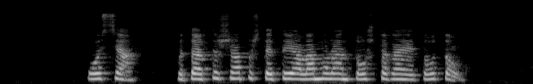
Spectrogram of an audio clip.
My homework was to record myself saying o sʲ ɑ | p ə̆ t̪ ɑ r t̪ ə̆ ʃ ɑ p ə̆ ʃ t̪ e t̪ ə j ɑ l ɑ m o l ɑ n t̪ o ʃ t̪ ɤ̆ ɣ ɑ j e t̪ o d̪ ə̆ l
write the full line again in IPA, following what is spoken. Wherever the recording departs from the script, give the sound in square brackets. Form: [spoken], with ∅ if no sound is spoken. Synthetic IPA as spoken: o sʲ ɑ | p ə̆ t̪ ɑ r t̪ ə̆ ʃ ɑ p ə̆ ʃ t̪ e t̪ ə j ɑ l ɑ m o l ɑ n t̪ o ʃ t̪ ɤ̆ ɣ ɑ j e t̪ o [t̪] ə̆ l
